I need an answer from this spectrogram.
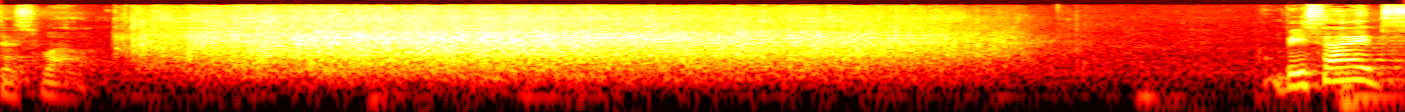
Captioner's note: applause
